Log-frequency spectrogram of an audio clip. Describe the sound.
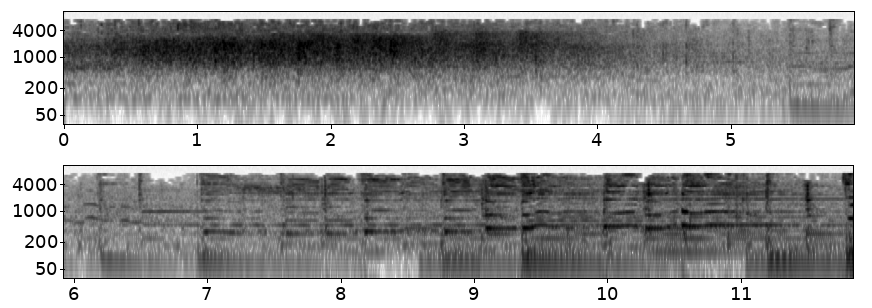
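An audience applauds to welcome a speaker at an evening talk. The clapping is dense and steady for about five seconds, then thins out as a voice begins speaking.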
